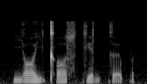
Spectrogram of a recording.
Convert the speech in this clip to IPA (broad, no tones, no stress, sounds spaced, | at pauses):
j ɔ j kʼ ɔ s kʲ ə d k ə̰ p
